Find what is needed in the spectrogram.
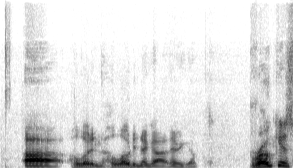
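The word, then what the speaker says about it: Haloti Ngata: The broken nose by Holy Nagata, or whatever you say his name. Haloti Nagata, there you go.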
